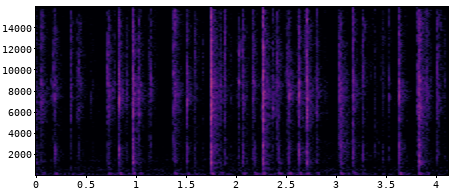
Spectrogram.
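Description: Both hands type quickly with their fingertips on a laptop keyboard with black plastic keys. The result is a fast, uneven stream of short, dry clicks and taps, each with a soft low thud and a bright click on top, stopping almost instantly.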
